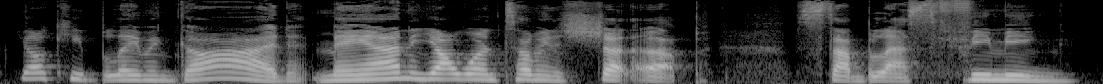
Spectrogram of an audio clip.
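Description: Her tone animated, a woman with a medium-pitched voice talks at a moderate pace with ordinary pitch variation. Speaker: self-styled prophetess podcaster. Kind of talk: religious rant monologue. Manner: loud.

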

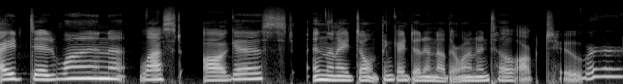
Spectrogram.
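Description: A woman talks at a fairly slow pace. The sound is dry and close with no echo. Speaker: stand-up comedian. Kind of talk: casual interview. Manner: soft-spoken; calm, chill.

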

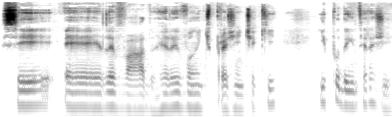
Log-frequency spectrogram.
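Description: A man with fairly low pitch talks at a fairly quick pace with fairly even intonation, recorded very cleanly against a silent background. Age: 20s. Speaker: podcast host. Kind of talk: casual monologue. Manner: halting.

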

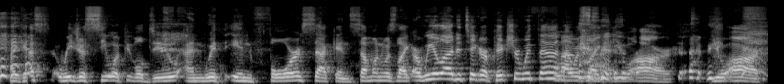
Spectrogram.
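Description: A man with an American accent talks in a high voice with lively intonation and very even loudness. He speaks at a fairly quick pace over noticeable background noise. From Michigan, US. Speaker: Broadway tour company founder and guide. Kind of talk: casual interview chat. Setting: video call. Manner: animated.

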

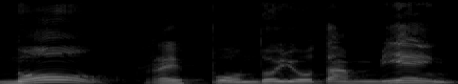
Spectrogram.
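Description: Speaking at a very slow pace with a Colombian Caribbean accent, a man with a fairly high pitch and ordinary pitch variation is heard in a very clean recording with a silent background. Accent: Colombian Caribbean (costeño) Spanish. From Colombian Caribbean coast (Montelíbano, Córdoba). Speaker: podcast host, lawyer and aspiring vallenato singer. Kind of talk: casual monologue.

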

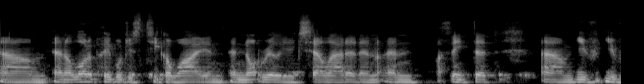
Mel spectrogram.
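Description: Against a quiet background, a man speaks with an Australian accent. His pitch is fairly low and his intonation monotone and flat. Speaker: commercial real estate agency manager. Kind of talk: interview.

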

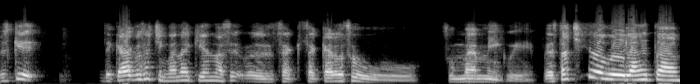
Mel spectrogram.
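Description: Speaking very slowly with a Mexican accent, a man lets his pitch swing very widely. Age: 30s. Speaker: podcast co-host. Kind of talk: casual chat.

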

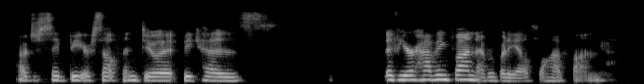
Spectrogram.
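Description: A woman with a plain, everyday voice and an American accent, fairly even intonation and a fairly quick pace. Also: fairly low pitch for a woman. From Southwest Oklahoma, Hobart. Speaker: singer-songwriter. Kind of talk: interview.

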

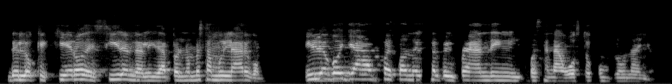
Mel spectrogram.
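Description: Speaking at a very fast pace, a woman uses a medium pitch with ordinary variation. The sound is dry and close, with no echo. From US West Coast, San Diego, Mexican family. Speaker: actress and entrepreneur. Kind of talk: interview.

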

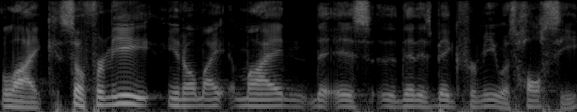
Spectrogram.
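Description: In a normal speaking voice, a man speaks at a fairly slow pace and medium pitch, with ordinary pitch variation. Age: 20s. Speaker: podcast co-host. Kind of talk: casual chat.

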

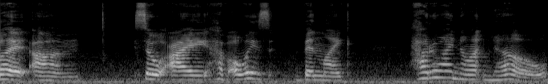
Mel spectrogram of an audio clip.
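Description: The pace is very slow, broken by long, frequent pauses. Audible room echo hangs on the voice. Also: woman. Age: 20s. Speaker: podcast co-host. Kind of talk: casual chat. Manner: giggly, lots of laughter.

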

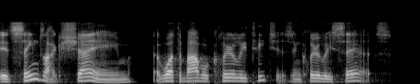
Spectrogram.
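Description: A man with a Southern US accent at a moderate pace. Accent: Southern US, hillbilly. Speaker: co-host, pastor and theologian with a PhD.

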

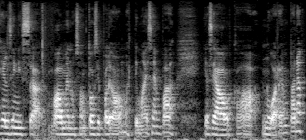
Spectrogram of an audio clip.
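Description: Moderate pace over noticeable background noise. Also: woman. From Finnish Lapland (Rovaniemi). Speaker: former model, positive psychology coach. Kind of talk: interview.

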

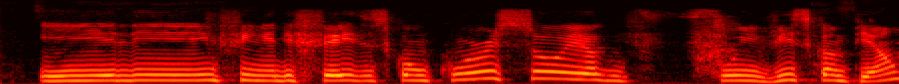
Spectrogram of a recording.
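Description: A man's high-pitched voice at a fairly slow pace. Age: 20s. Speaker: comedian and illustrator. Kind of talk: casual chat.

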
